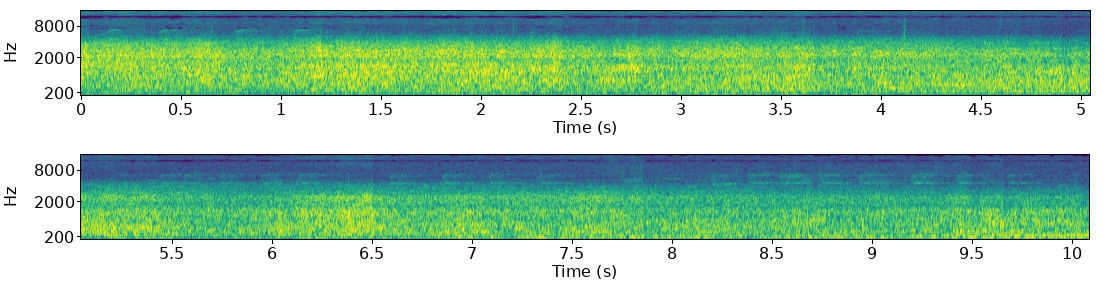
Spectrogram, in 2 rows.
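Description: Jet engines of the Red Arrows' formation of BAE Hawk T1 trainers flying overhead, a steady rushing jet noise with no breaks.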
